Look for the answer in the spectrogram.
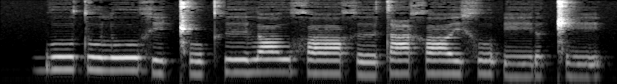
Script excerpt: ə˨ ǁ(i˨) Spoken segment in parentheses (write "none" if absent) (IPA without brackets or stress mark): e˨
